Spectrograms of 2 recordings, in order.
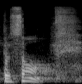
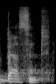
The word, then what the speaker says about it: Bessent: Cassidy um Mr bassant I'm always going to pronounce your name as if it was in south Louisiana and I'm going to pronounce it with a French basson as opposed to bessent that's what those folks in South Carolina do um I'll try let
